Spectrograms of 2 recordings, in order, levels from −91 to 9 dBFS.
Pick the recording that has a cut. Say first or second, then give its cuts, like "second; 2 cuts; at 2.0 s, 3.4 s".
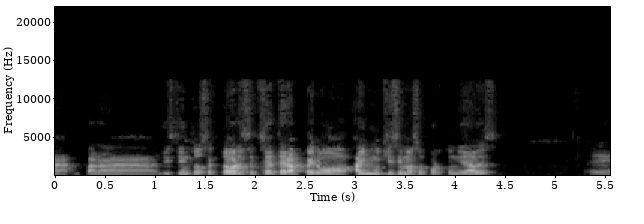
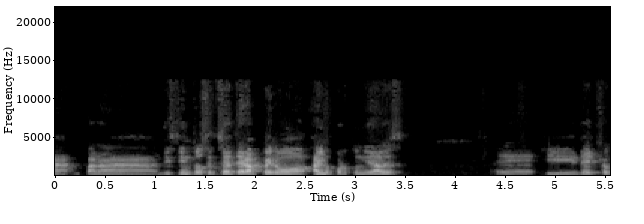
second; 2 cuts; at 1.5 s, 2.7 s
